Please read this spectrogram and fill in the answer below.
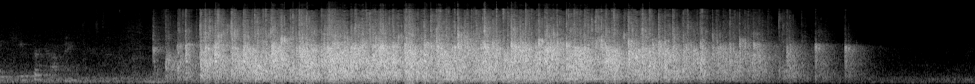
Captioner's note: audience Applause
